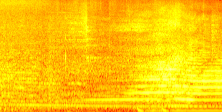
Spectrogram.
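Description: Mid-engine Rover Mini with a swapped-in Kawasaki Ninja motorcycle engine driving past at high revs. The engine holds a high, steady note that grows louder as the car passes about three and a half seconds in, then dips slightly in pitch as it pulls away.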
